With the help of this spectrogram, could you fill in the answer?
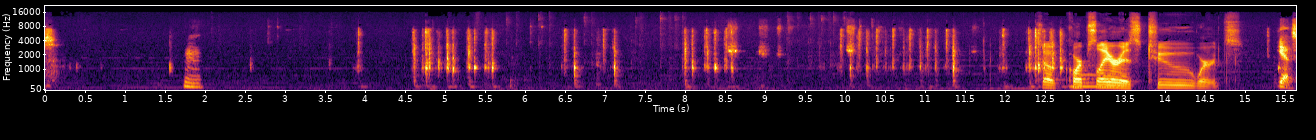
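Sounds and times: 
speech: 0:01.7 - 0:02.1, 0:12.5 - 0:15.6
typing on a computer keyboard: 0:04.6 - 0:12.8.

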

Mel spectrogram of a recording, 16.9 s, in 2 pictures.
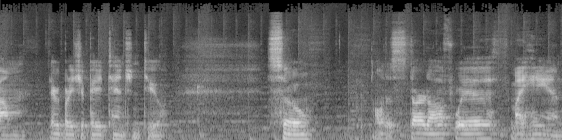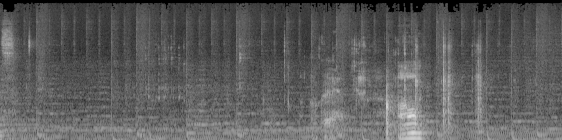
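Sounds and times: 
speech: 0:00.7 - 0:02.6, 0:04.0 - 0:04.8, 0:05.6 - 0:08.7, 0:14.4 - 0:14.9
chewing ice: 0:10.6 - 0:11.3, 0:12.4 - 0:14.2.

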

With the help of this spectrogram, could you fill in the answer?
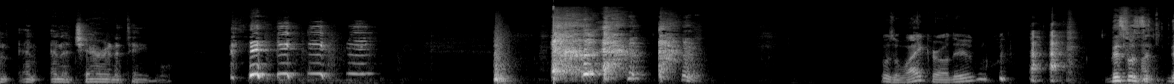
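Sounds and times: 
speech: 0:00.3 - 0:01.6, 0:08.8 - 0:10.5, 0:11.1 - 0:11.7
laughter: 0:02.3 - 0:03.7, 0:10.0 - 0:10.9
person coughing: 0:05.5 - 0:07.1.

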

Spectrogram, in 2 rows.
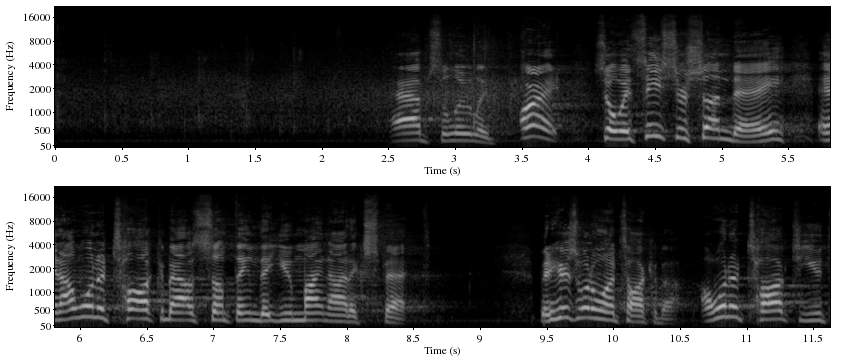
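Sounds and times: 
audience applauding: 0:00.0 - 0:03.9
speech: 0:02.5 - 0:08.6, 0:09.4 - 0:11.6.

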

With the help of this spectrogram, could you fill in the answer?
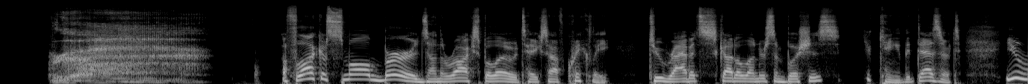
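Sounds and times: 
human voice imitating a growl: 0:00.5 - 0:02.2
speech: 0:02.8 - 0:10.2.

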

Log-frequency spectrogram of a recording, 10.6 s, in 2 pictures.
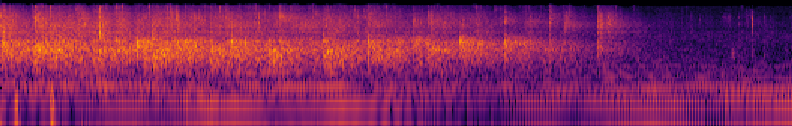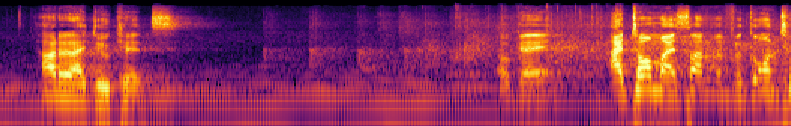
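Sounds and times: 
audience clapping: 0:00.0 - 0:04.4, 0:07.0 - 0:10.5
speech: 0:05.6 - 0:06.5, 0:08.6 - 0:10.5.

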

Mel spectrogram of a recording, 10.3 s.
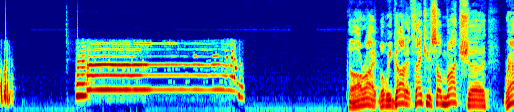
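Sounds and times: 
shofar being blown over the phone: 0:01.5 - 0:04.7
speech: 0:07.0 - 0:10.2.

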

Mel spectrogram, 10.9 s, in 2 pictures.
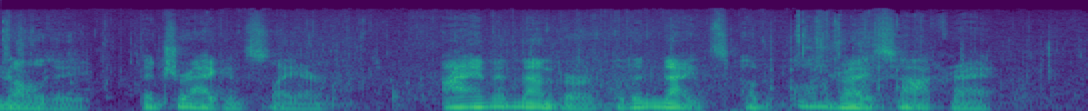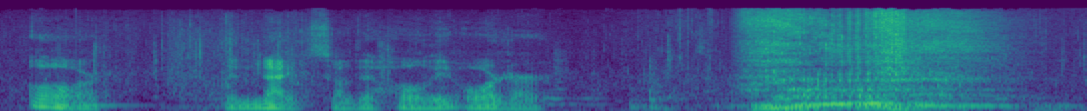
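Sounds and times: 
speech: 0:00.0 - 0:08.3
sea monster roar: 0:09.1 - 0:10.6.

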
